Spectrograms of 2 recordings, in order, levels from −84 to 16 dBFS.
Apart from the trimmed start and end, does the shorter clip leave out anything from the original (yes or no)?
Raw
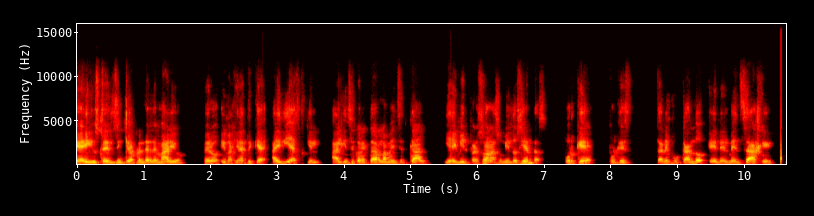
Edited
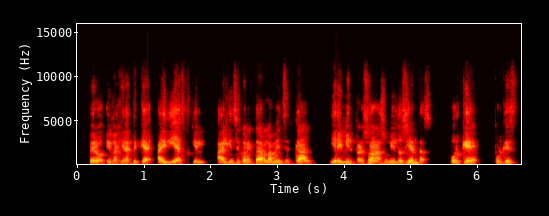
no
